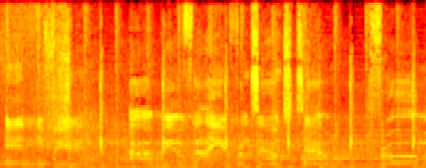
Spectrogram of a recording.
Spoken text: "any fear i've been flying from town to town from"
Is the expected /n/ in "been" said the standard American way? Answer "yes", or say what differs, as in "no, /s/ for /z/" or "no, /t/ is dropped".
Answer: no, /l/ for /n/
